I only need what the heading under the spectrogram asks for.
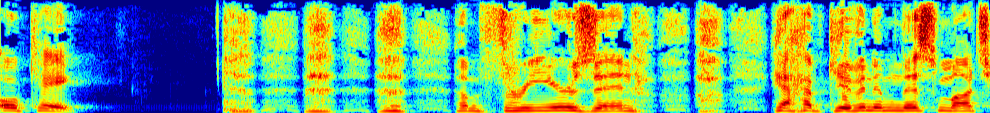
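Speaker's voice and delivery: loud, high, sighing, reluctant complaining tone. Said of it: "Like you go".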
